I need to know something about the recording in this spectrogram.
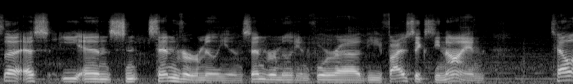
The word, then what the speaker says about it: Senvermillion: Is that how you pronounce that? S-E-N, Senvermillion.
